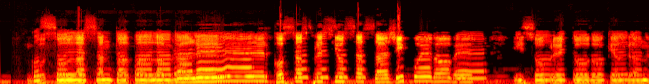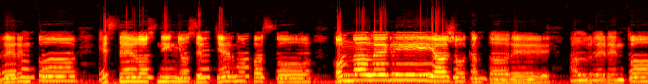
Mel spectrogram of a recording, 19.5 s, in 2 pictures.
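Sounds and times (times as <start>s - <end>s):
children's choir singing from a hymnal: 0.4s - 19.4s.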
